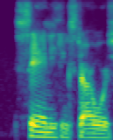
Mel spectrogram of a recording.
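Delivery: ordinary delivery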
